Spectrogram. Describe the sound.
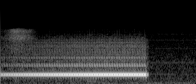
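A steady telephone line tone sounds while a call is being dialed, one continuous loud, even-pitched tone lasting about a second and a half before cutting off abruptly into near silence.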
